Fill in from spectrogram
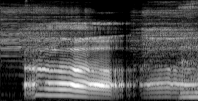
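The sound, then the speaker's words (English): A chair creaks loudly as someone leans back in it, in two long, groaning squeals, the first rising slightly then sagging in pitch, the second lower and steadier, with no talking. “And I can just do this number where I can just kind of lean back. Yeah, and just make tons of noise with your chair.”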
